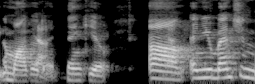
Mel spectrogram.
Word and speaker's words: Imago Dei: Imago Dei. Imago Dei.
